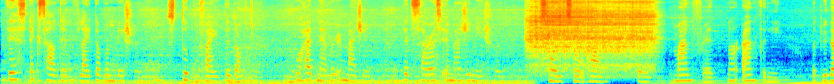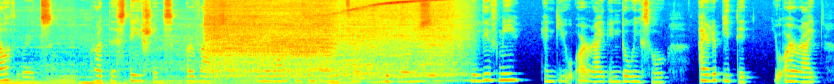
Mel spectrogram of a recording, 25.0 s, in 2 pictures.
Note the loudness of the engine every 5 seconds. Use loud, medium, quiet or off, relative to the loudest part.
loud, loud, loud, loud, off.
